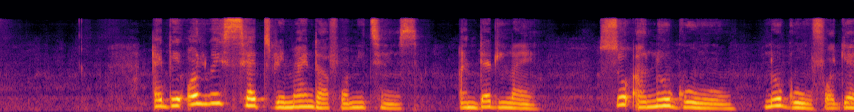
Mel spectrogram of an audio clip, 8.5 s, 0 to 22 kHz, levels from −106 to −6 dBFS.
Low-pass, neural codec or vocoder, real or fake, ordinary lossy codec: 10.8 kHz; codec, 24 kHz, 3 kbps, HILCodec; fake; none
